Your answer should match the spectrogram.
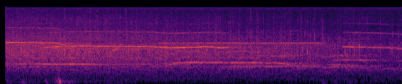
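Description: Concert audience applauding, with several long high-pitched calls from the crowd above the clapping; it eases off a little toward the end.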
